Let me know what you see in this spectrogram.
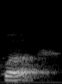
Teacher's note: in case of production of sound per, two lips are the active and passive articulator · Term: bilabial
